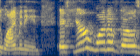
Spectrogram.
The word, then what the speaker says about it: limonene: for you D - limonene Li mo n like lime Mon e and and yeah it's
